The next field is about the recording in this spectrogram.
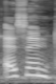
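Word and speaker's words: ascent: और यहाँ पे एसेंट है, यहाँ पे सी साइलेंट रहेगा।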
